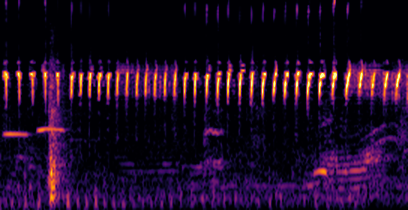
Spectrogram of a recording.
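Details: White-rumped shama of the Medan type in full, lively song used to lure others of its kind into singing: a steady rapid rattle of high clicking notes, about eight per second, with a faint low whistle.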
